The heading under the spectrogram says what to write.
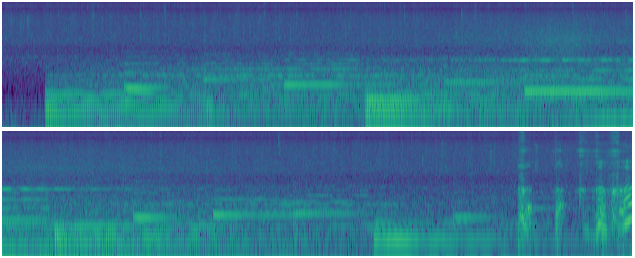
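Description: Heavy rain pours down steadily in a dense, unbroken hiss, with sustained low musical tones shifting underneath and a few sharper spatters near the end.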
